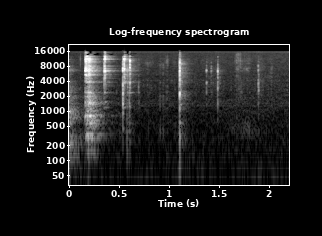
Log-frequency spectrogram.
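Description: Metal spanners clinking and knocking against each other and the table: a quick run of sharp clinks in the first half-second, then a few lighter, scattered taps.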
